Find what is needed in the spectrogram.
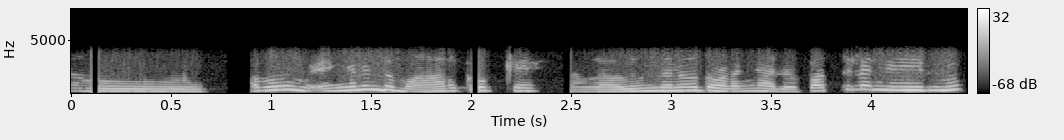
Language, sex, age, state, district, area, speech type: Malayalam, female, 18-30, Kerala, Kozhikode, rural, conversation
